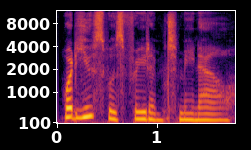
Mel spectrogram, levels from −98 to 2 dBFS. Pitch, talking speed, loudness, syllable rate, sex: 205 Hz, 235 wpm, -20 LUFS, 5.5 syllables/s, female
